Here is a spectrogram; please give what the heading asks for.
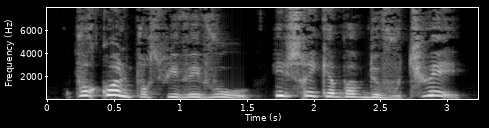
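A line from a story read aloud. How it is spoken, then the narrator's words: Angry exclamation. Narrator (French): s'écria Ivan avec colère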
